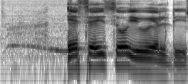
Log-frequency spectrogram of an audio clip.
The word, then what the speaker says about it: should: শুড, SHOULD, শুড, এখানেও শুড, এখানেও এল এর উচ্চারণ হবে না।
